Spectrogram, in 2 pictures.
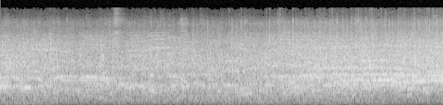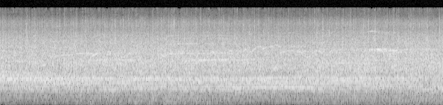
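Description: A large crowd murmurs and cheers in a big echoing arena, growing louder.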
